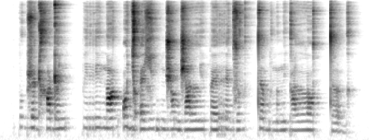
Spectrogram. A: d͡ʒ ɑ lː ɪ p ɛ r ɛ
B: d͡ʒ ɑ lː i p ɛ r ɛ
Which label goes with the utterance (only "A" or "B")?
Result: B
